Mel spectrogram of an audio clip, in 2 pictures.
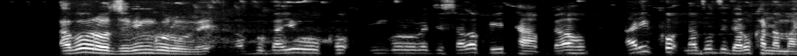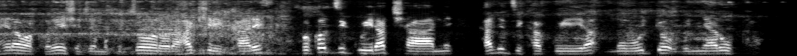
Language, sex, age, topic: Rundi, male, 36-49, agriculture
